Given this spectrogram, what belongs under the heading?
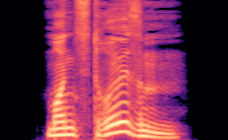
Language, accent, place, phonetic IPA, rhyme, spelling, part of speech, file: German, Germany, Berlin, [mɔnˈstʁøːzm̩], -øːzm̩, monströsem, adjective, De-monströsem.ogg
- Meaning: strong dative masculine/neuter singular of monströs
